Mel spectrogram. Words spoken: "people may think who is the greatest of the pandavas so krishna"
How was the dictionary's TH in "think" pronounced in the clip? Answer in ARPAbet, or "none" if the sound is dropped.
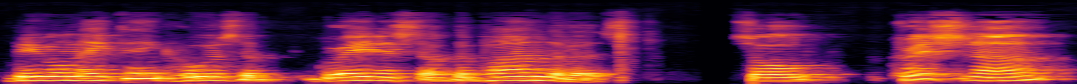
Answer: TH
